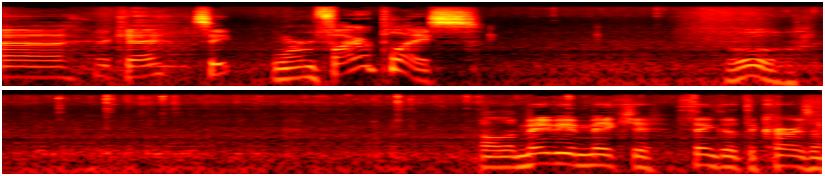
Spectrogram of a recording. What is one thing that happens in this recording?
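A crackling fire plays softly through car speakers.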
